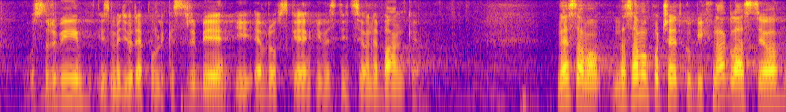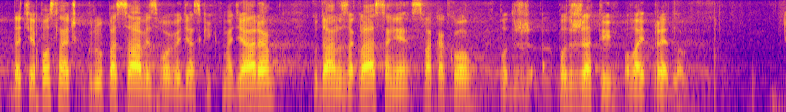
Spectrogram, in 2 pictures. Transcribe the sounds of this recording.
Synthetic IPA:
usr̩bijiizme̞d͡ʑuɾe̞publike̞sr̩bije̞iʔe̞ʋɾo̞pske̞inʋe̞st̪it̪sione̞baŋke̞ | nasaːmo̞mpo̞t͡ʃe̞ːt̪kubixnaɡlˠaːsio̞d̪at͡ɕe̞po̞slˠanit͡ʃkaɡɾuːpasaːʋe̞zʋo̞ʋje̞danskixmaɲaːɾa | ud̪aːnuzaɡlˠasaɲe̞sʋakako̞ | pod̪r̩ʒat̪io̞̰ʋajpɾʲe̞ːd̪lo̞̰ɡ

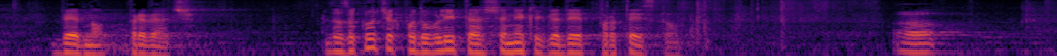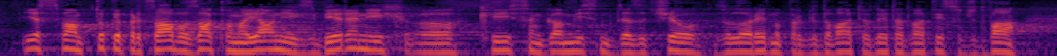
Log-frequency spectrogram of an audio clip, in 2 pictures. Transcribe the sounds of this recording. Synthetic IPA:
ʋeːd̪nɔpɾɛʋɛt͡ʃ | zazaklʲuːt͡ʃɛk̚pad̪ɔʋɔliːt̪ɛʃɛneːkajɡlɛd̪epɾɔt̪eːst̪ɔw | jəst̪ːmamt̪ukajpɾɛt̪saːbɔzaːkɔnɔjaːwniɣzbiːɾanixəkʰisəmɡamislimd̪ajɛzat͡ʃeːwzɛloɾeːd̪nɔpɾɛɡlɛd̪ɔʋaːt̪iɔd̪leːt̪ad̪ʋaːt̪iːsɔd͡ʒd̪ʋa

